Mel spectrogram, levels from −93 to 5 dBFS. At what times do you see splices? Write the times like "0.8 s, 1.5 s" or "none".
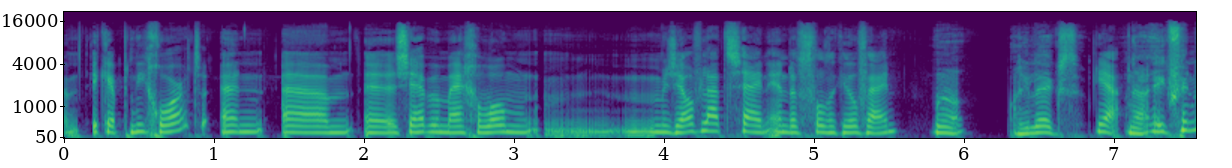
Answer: none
